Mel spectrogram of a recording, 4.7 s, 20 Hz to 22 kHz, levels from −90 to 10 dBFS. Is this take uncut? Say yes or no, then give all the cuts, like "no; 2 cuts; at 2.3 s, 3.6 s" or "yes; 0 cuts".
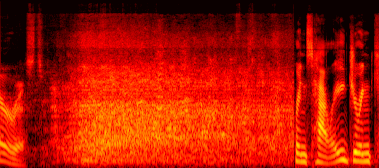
no; 1 cut; at 3.5 s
